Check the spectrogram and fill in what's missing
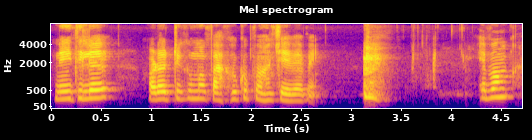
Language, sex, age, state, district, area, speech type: Odia, female, 18-30, Odisha, Bhadrak, rural, spontaneous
